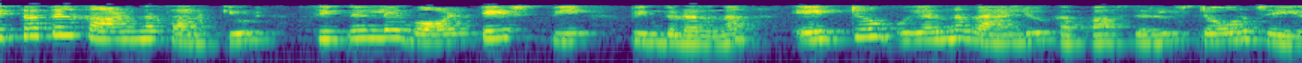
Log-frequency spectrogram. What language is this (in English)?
Malayalam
